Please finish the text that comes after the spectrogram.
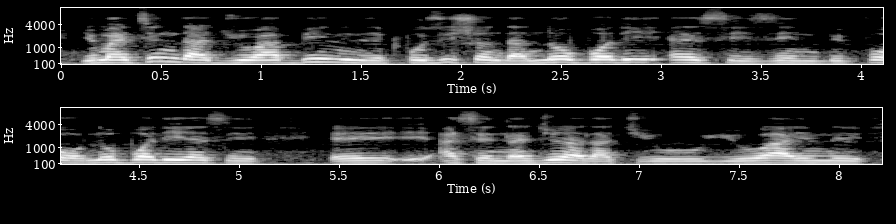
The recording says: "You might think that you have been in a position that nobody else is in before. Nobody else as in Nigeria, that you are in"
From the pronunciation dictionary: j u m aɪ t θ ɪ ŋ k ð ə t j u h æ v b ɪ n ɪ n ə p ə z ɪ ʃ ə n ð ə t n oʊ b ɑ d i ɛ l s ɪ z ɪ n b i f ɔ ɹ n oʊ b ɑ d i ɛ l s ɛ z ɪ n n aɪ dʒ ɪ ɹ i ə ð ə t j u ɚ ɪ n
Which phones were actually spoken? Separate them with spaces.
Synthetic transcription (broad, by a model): j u m aɪ t t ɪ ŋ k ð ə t j u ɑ b ɪ n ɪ n ə p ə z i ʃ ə n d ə t n oʊ b ɑ d i ɛ l s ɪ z ɪ n b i f ɔ n oʊ b ɑ d i ɛ l s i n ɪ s n aɪ dʒ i ɹ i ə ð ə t j u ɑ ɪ n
